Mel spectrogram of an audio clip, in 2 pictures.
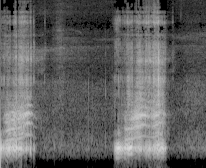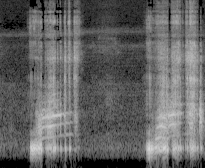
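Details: Adult man (dad) snoring after drinking too much: loud, harsh, growling snores on each breath in, four in about eight seconds, with quiet pauses between; heavy snoring.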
